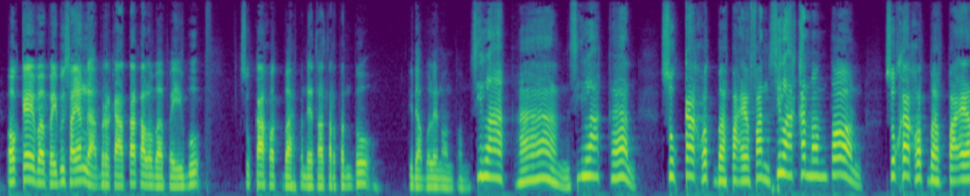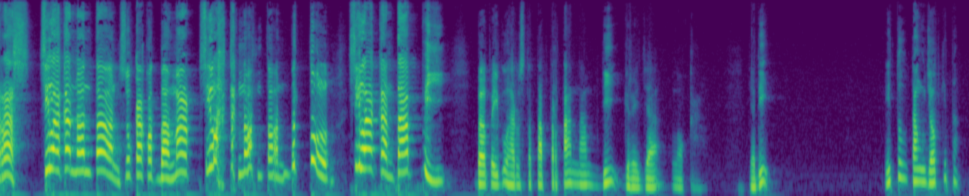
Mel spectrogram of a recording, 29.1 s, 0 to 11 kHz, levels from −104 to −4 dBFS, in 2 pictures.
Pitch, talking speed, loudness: 170 Hz, 105 wpm, -20 LUFS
